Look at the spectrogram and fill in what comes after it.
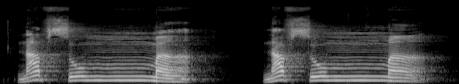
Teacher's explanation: kalau bigunnah keluarnya dari hidung, khaisum. Dan 2 harokat.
